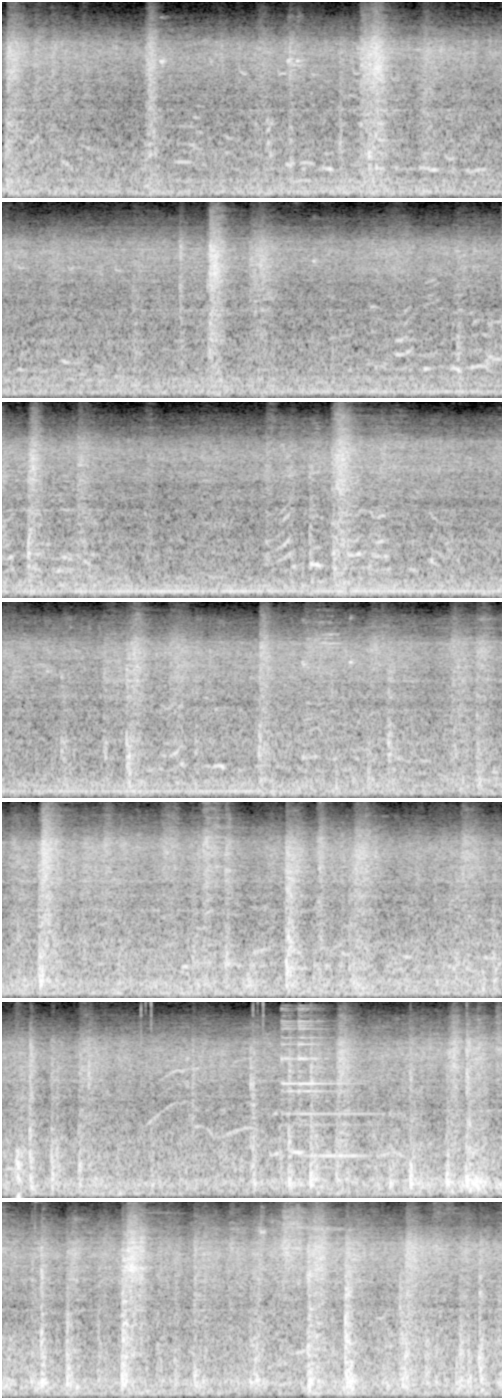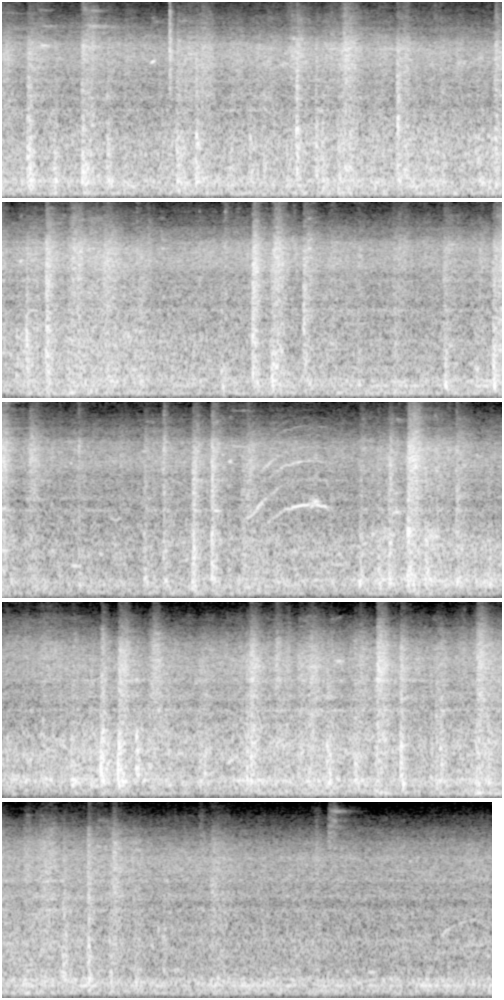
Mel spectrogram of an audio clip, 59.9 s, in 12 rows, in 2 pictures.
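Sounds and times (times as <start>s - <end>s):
train running rumble: 0.0s - 59.9s
wheels clacking over rail joints: 28.0s - 47.6s.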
